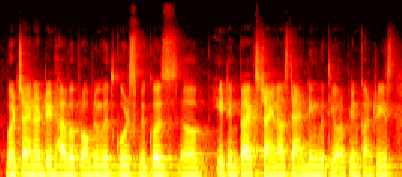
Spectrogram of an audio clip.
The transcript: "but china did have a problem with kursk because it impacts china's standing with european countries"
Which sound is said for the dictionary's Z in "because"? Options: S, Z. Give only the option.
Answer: Z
